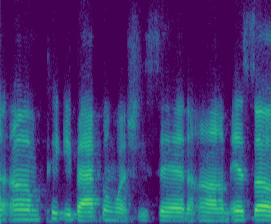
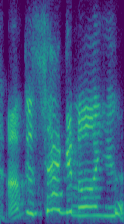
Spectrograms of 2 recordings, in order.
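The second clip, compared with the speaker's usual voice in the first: high, laughing and near tears; giggly, tearful check-in; laughing through tears; 12 semitones higher, 4 dB louder than usual. Real, not acted. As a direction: laugh the words out while choking up. Voicing friend, laughing tearfully.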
